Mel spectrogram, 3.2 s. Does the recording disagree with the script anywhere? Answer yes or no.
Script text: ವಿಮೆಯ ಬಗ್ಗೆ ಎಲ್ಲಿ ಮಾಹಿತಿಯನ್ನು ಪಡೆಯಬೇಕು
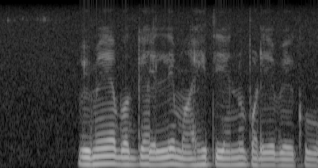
no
